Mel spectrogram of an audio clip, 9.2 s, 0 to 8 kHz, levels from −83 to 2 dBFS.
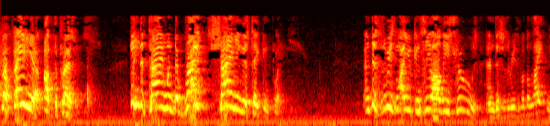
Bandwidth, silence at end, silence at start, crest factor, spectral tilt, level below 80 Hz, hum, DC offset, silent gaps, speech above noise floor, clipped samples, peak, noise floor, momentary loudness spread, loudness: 5.8 kHz; 0 s; 0 s; 16 dB; -9 dB/octave; -40 dBFS; none; under 0.1%; none; 25 dB; under 0.1%; -2 dBFS; -41 dBFS; 15 LU; -16 LUFS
